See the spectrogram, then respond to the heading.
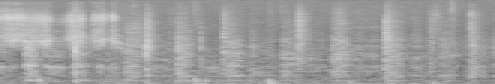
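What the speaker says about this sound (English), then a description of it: "And here's the dog." A dog pants close by in a steady, rhythmic series of quick breaths, with no talking over it.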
